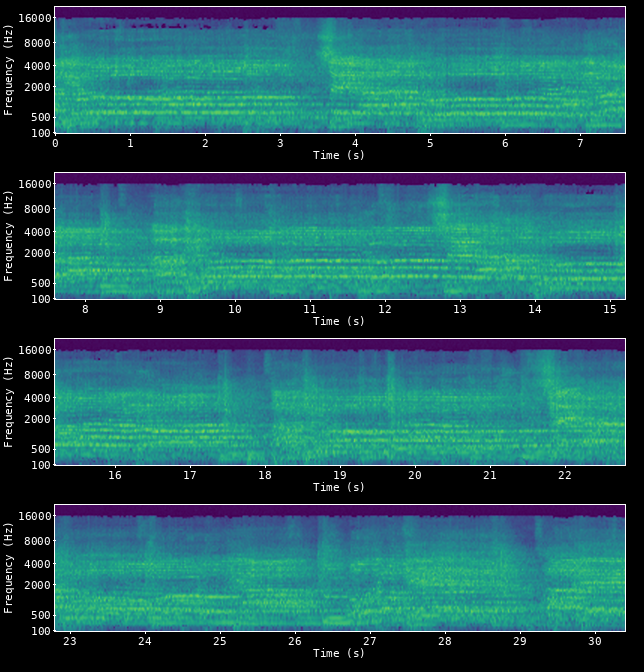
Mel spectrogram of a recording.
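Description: A choir singing a worship hymn, phrase after phrase, with short breaks between phrases.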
